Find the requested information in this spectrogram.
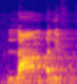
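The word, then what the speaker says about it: لا: फिर उसके बाद आइए आगे लाम अलिफ।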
